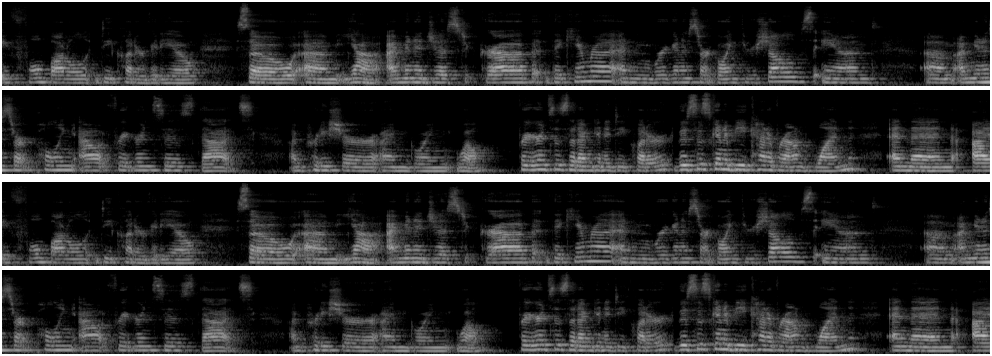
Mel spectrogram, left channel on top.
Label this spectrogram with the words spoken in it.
full bottle declutter video. So yeah, I'm gonna just grab the camera and we're gonna start going through shelves, and I'm gonna start pulling out fragrances that I'm pretty sure fragrances that I'm gonna declutter. This is gonna be kind of round one, and then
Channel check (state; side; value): normal; both; correlation 0.72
